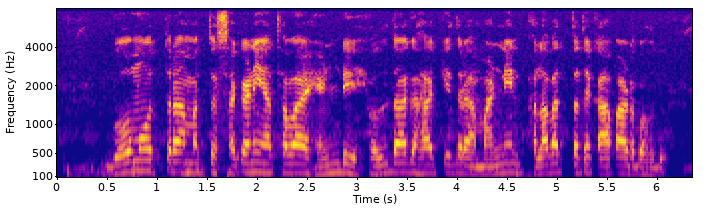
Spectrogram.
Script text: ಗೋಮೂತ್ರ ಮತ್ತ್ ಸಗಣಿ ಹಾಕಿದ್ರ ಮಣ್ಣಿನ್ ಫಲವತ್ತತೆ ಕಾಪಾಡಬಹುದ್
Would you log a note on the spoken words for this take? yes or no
yes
